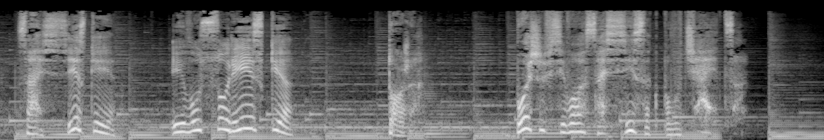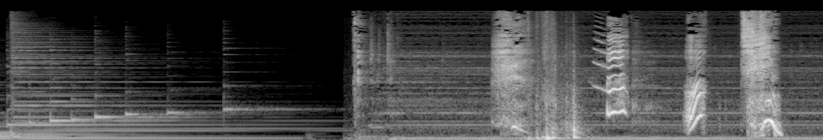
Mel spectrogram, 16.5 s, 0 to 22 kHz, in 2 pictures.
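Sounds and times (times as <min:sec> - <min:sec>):
speech: 0:00.2 - 0:03.0, 0:03.9 - 0:04.4, 0:05.2 - 0:07.3
thunk: 0:13.6 - 0:14.2
dog sneezing: 0:15.1 - 0:16.1.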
